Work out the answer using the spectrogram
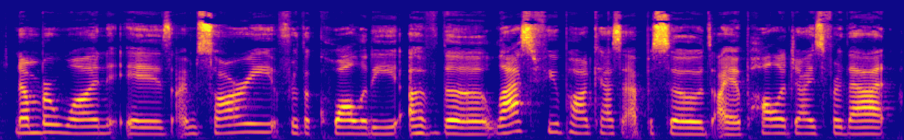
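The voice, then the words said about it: Sick-sounding voice. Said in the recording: “I am sick, so my voice is not going to sound like it usually does”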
